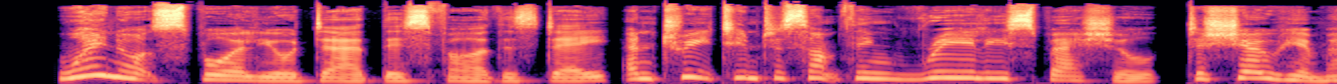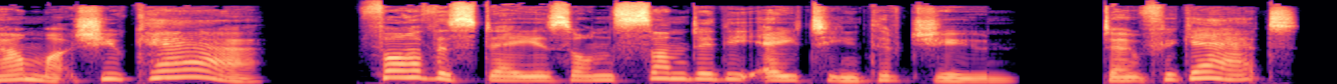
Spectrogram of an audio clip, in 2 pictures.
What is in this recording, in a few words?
UK Fathers Day Female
